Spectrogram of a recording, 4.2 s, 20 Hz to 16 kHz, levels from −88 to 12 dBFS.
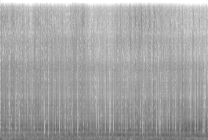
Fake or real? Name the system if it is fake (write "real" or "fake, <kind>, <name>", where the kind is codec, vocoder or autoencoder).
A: fake, vocoder, BigVGAN v2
